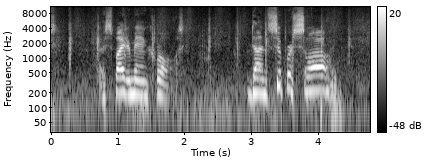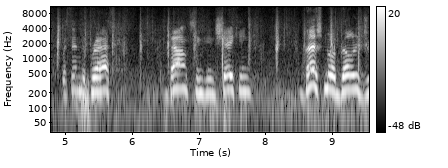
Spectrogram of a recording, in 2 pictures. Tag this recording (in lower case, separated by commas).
speech, run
